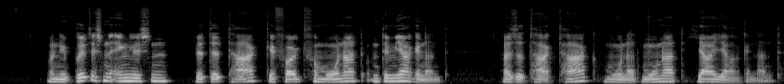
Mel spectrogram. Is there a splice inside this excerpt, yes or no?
no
